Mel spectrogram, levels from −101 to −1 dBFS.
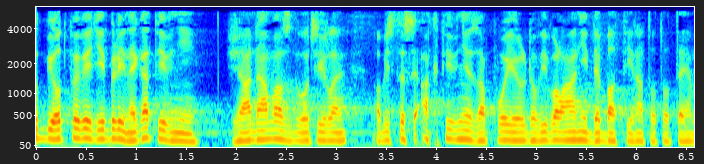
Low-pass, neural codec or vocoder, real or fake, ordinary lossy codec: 5.4 kHz; none; real; MP3, 32 kbps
